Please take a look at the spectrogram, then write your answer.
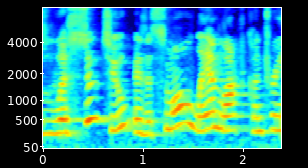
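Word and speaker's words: Lesotho: I go okay um L Soo he very politely corrects my pronunciation he goes lutu is a small landlocked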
